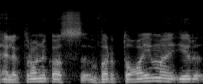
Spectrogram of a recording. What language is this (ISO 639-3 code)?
lit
